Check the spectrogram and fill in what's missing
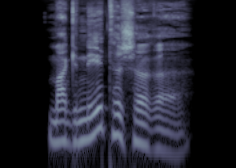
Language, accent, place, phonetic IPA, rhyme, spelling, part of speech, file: German, Germany, Berlin, [maˈɡneːtɪʃəʁə], -eːtɪʃəʁə, magnetischere, adjective, De-magnetischere.ogg
- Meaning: inflection of magnetisch: 1. strong/mixed nominative/accusative feminine singular comparative degree 2. strong nominative/accusative plural comparative degree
